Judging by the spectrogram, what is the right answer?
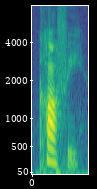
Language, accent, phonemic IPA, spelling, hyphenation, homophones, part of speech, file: English, US, /ˈkɔfi/, coffee, cof‧fee, coughy, noun / adjective / verb, En-us-coffee.ogg
- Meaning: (noun) 1. A beverage made by infusing the beans of the coffee plant in hot water 2. A serving of this beverage 3. The seeds of the plant used to make coffee, called ‘beans’ due to their shape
